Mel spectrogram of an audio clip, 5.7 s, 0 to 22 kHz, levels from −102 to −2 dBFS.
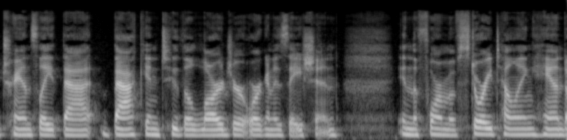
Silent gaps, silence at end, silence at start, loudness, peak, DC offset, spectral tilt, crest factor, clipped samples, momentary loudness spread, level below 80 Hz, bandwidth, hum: none; 0 s; 0 s; -29 LUFS; -12 dBFS; under 0.1%; -5 dB/octave; 18 dB; under 0.1%; 7 LU; -72 dBFS; 16 kHz; none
